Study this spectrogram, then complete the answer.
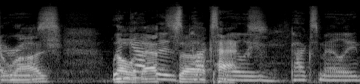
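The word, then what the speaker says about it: Mahle: So how do you pronounce his last name? Mali? Pax Maley. Pax Maley.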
